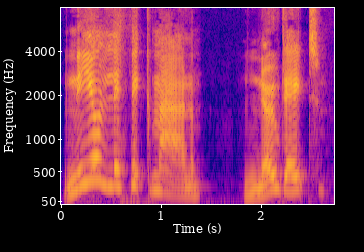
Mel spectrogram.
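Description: A man playing an eager male naturalist who knows the moors, explaining with animated enthusiasm. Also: sits high, slow, full character voice. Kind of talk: audio drama acting.

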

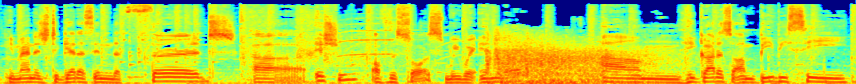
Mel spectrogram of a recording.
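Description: A man from Zimbabwe, a guest on an interview, telling his story in a relaxed, rambling way with lots of "you know". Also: mid-range voice, slow, loud music behind the voice. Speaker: interview guest, hip hop artist.

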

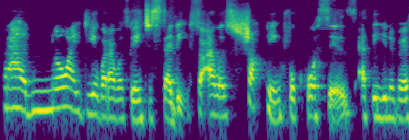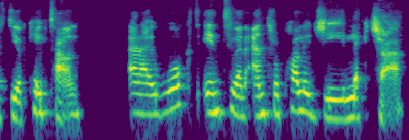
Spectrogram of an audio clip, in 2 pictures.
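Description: A woman from Zimbabwe in her thirties talks as an interview guest. Her husky, low voice moves earnestly and reflectively, often restarting a thought as she works it out. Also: moderate pace, darkish tone, rough recording.

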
